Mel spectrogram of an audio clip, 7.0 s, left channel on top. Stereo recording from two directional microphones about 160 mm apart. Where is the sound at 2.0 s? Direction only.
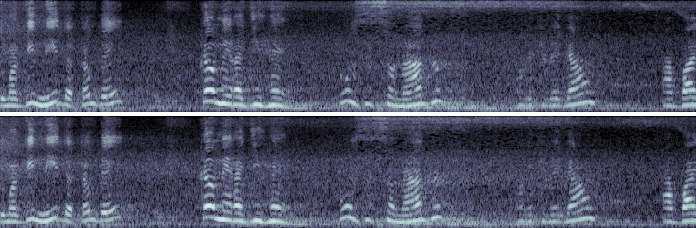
20° right (ahead or behind).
